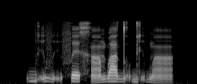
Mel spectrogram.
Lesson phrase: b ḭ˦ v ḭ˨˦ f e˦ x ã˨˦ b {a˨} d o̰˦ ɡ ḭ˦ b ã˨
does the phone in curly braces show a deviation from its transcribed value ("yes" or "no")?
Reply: yes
